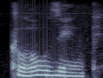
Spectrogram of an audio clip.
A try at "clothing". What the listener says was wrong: No, not k. Don't drop your tongue. Your tongue is up, closing. You've got your tongue up there high, blocking air for the ing sound. Don't drop it suddenly, because if you do, you're going to make a K sound, and it's going to sound like closing. Instead of closing, it'll sound like closing. Closing.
